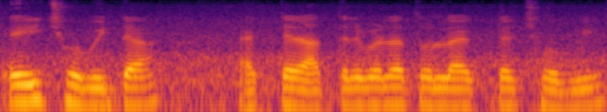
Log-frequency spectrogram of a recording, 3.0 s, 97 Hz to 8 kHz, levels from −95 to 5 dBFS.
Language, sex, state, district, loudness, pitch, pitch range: Bengali, male, West Bengal, Jalpaiguri, -18 LUFS, 125 Hz, 120-130 Hz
